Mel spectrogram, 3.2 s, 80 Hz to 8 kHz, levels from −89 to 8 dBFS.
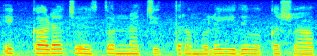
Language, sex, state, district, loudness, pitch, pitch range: Telugu, female, Andhra Pradesh, Sri Satya Sai, -18 LUFS, 205 Hz, 195-215 Hz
